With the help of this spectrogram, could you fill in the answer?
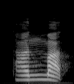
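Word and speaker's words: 단맛: Ahora leemos las dos sílabas juntas. Tan mat, tan mat, tan mat, tan mat.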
